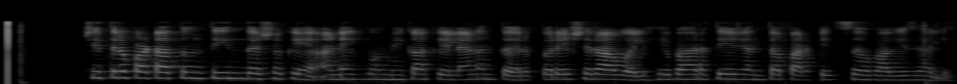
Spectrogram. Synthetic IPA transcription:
t͡ɕit̪ɾəpəʈat̪uːnt̪iːnd̪əɕəkeʔənek̚bʱumikakeljanənt̪əɾpəɾeɕɾaʋəlɦebʱaɾt̪ijəd͡ʑənət̪apaɾʈiːt̪səɦbʱaɡiːd͡zʱalḭː

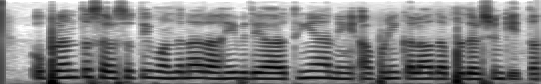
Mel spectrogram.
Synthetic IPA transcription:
ʊpɾənt̪səɾəsʋət̪iːʋənd̪nãːɾaːɦiːʋɪd̪jaːɾt̪ʰijãːneːʔaːpɳiːkəlaːd̪aːpɾəd̪əɾʃənkiːt̪aː

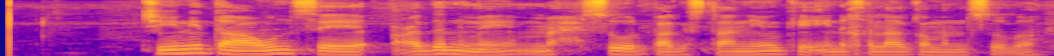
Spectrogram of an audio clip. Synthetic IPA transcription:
t͡ʃiːnit̪aaːʋʊnseɐ̰d̪ənmẽmɐhsuːɾpaːkɪst̪aːnijõkḛʔɪnxɪlaːqːamɐnsṵːba̰

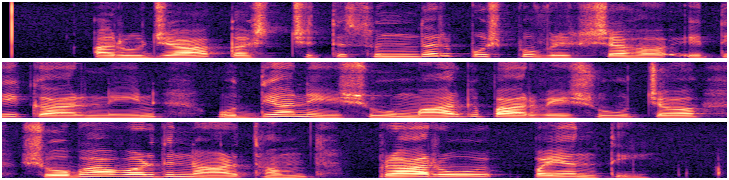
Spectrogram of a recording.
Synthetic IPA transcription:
ɐɾud͡ʒaːkɐʃt͡ʃit̪sund̪ɐɾpuʃpʋɾɪkʂɐɦə̆it̪ikaːɾneːn | ud̪jaːneːʃumaːɾɡpaːɾʋeːʃut͡ʃɐ | ʃoːbʱaːʋɐɾd̪naːɾt̪ʰɐm | pɾaːɾopɐjɐnt̪i

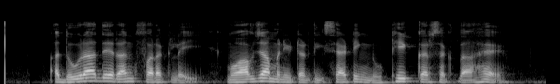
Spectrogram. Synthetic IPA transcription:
ə̰d̪uːɾãːd̪eːɾə̃ŋɡfʰəɾəklə̰ḭː | mʊaːʋzaːməniːʈəɾd̪iːsɛːʈɪ̃ŋɡnũːʈʰiːkːəɾsəkd̪aːɦɛː

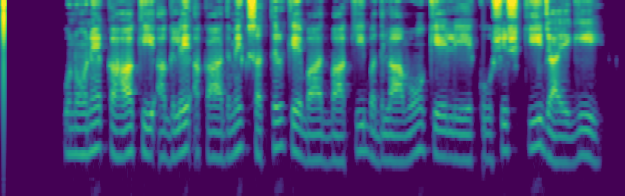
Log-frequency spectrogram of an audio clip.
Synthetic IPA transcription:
ʊnɦõːnekɐɦakiʔɐɡleʔɐkaːd̪mɪksɐt̪ɾkebaːd̪̚baːkibɐd̪laːʋõkeliekoːʃɪʃkid͡ʒaːeːɡiː

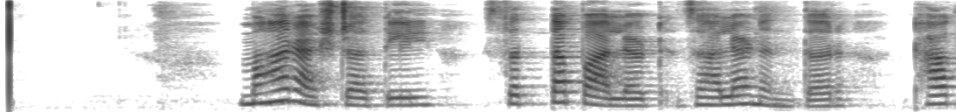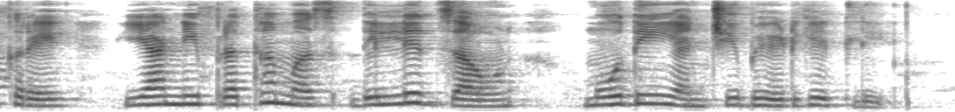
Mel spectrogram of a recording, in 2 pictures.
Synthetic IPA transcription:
məɦaɾaʂʈɾat̪iːl | sət̪ːapaləʈd͡zʱaljanənt̪əɾʈʰakɾe | janːiːpɾət̪ʰəmət͡sd̪ilːiːt̪̚d͡zauːɳ | mod̪iːjaɲt͡ɕiːbʱeʈɡʱet̪liː

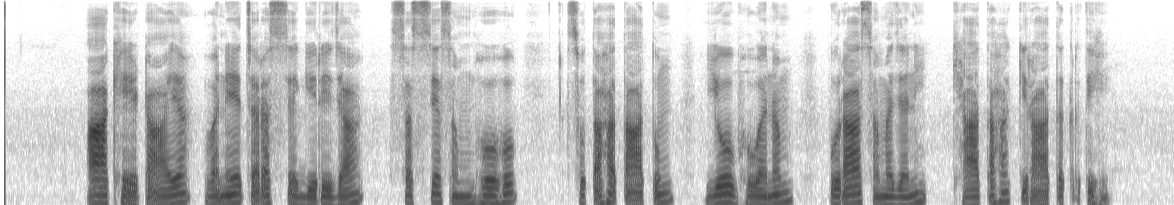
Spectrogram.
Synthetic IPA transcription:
aːkʰḛːʈa̰ːjɐʋɐneːt͡ʃɐ̰ɾʔɐsjɐɡiɾʔid͡ʒaː | sɐsjɐsɐmbʱoːɦo | sut̪ɐɦɐt̪a̰ːt̪um | joːbʱuʋɐnɐm | puɾʔaːsɐmɐd͡ʒɐni | kʰjaːt̪ɐɦɐ̆kiɾʔa̰ːt̪ɐkɾɪt̪iɦi

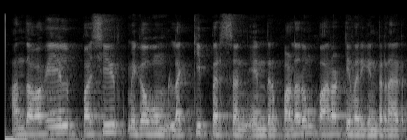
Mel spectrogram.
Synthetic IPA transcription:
ɐnd̪ɐʋɐɣɐjɪlbɐʂiːɾmɪɣɐʋɯmlɐkːipːɛɾsɐnɛndrɯpɐɭɐɾɯmpaːɾaːʈːiʋɐɾɯɣɪndrɐnɐɾ

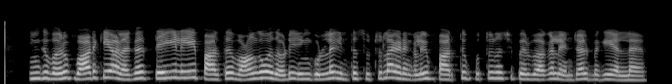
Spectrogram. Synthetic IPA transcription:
ɪŋɡɯʋɐɾɯmʋaːɽkɐjaːɭɐɾɣɐt̪eːjɪlɐjɐɪpaːɾt̪ɯʋaːŋɡɯʋɐðoːɽɯɪŋɡɯɭːɐɪnd̪ɐsʊʈrɪlaːjɪɽɐŋɡɐɭɐjɯmpaːɾt̪ɯpʊt̪ːɯnɐt͡ʃːɯpɛɾɯʋaːɾɣɐɭɛndraːlmɪɣɐjɐlːɐ

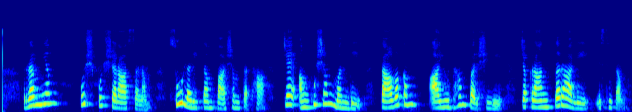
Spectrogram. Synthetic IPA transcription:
ɾɐmjɐm | puʃpuʃɐɾaːsɐnɐ̰m | sulɐlit̪ɐmpaːʃɐmt̪ɐ̰t̪ʰa̰ː | t͡ʃɛʔɐŋkuʃɐmʋɐnd̪eː | t̪aːʋɐkɐm | a̰ːjud̪ʱɐmpɐɾʃiʋḛː | t͡ʃɐkɾaːnt̪ɐɾaːleːḭst̪ʰit̪ɐ̰m

